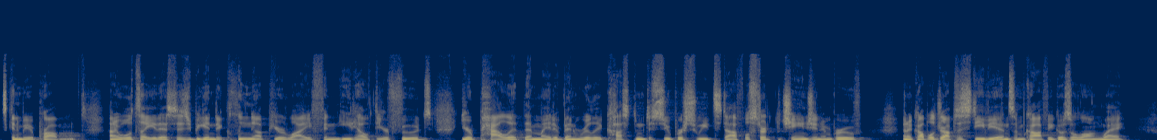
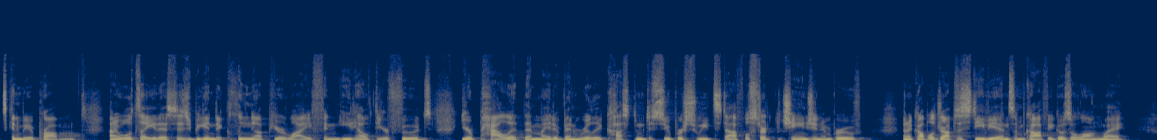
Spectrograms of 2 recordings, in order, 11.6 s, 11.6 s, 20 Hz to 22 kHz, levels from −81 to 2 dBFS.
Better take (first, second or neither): neither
